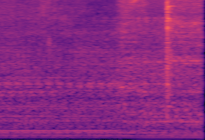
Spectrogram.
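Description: New Holland skid steer's diesel engine idling steadily, with a sharp metallic click near the end.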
